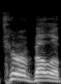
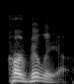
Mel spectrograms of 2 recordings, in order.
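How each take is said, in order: First: The name is said as Caravella. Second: The name is said as Carvilia. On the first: The speaker calls it wrong. "I always say Caravella" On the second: The speaker calls it right. "I think that's how you pronounce it"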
